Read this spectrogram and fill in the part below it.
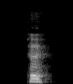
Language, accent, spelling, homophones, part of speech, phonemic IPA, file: French, France, peuh, peu / peut / peux, interjection, /pø/, LL-Q150 (fra)-peuh.wav
- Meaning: pshaw, pff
